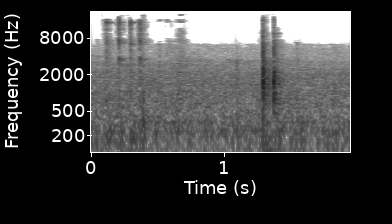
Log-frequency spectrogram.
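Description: Computer keyboard keys pressed for a Ctrl D shortcut in a spreadsheet: light scattered taps early, then two sharp close clicks in quick succession.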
